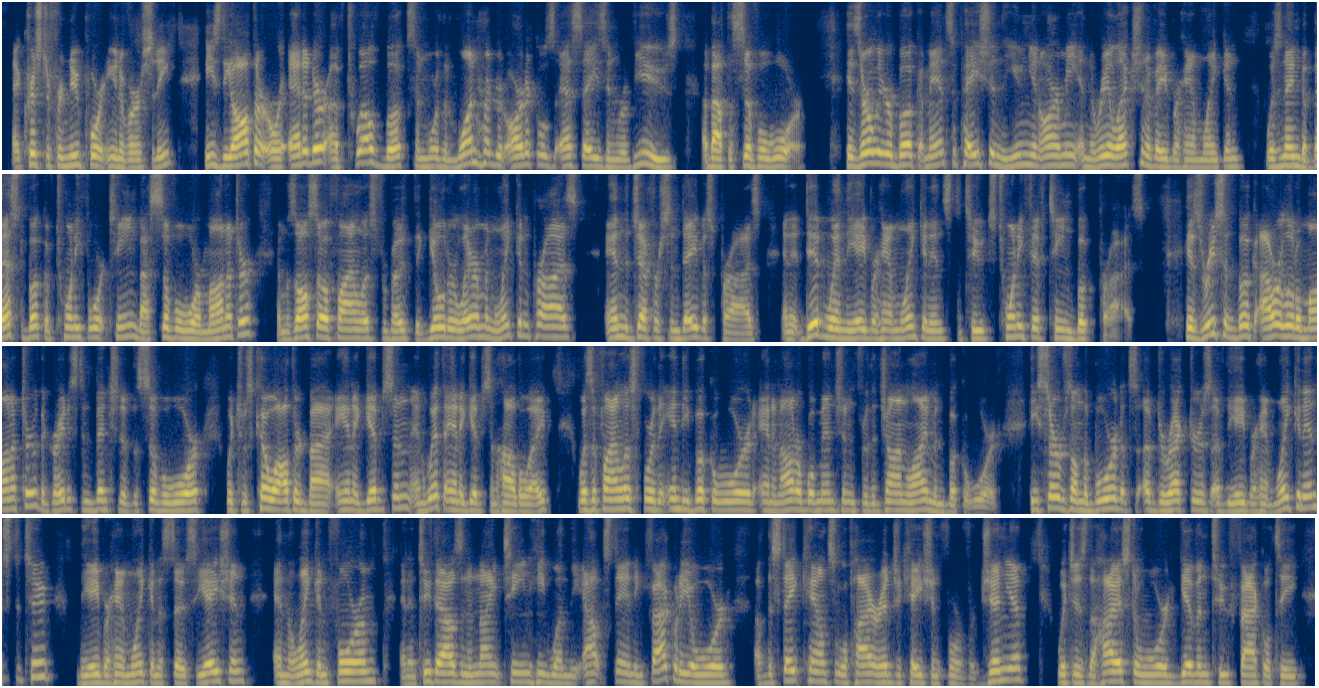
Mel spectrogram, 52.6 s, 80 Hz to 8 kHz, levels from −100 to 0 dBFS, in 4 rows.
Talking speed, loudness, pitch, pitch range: 185 wpm, -24 LUFS, 155 Hz, 140-170 Hz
